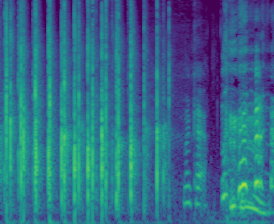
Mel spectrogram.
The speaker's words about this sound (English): Can we clap for our non-guests? Yeah, clap for us.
